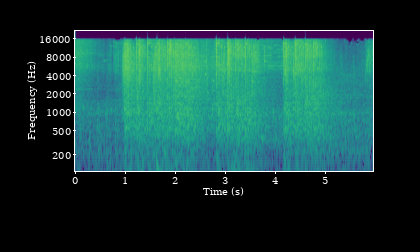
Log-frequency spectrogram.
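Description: A pistol fires in rapid bursts.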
